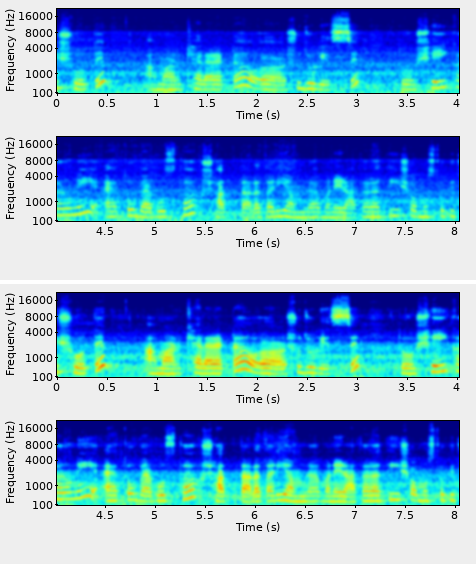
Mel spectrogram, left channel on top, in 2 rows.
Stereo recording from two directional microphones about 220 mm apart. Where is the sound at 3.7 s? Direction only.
10° right (ahead or behind).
